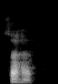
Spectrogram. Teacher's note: तो शहर का स बोलते वक्त उसकी जीभ दांतों के ऊपर या दांतों के बीच में टकराएगी, जो कि गलत उच्चारण है। तो उसे सजग रहते हुए श का उच्चारण करना होगा, जिसमें उसे जीभ के बीच के भाग को ऊपर की ओर लगाना होगा, जिससे श यानी शहर बोल पाएंगे।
